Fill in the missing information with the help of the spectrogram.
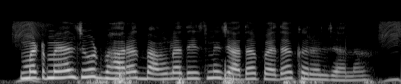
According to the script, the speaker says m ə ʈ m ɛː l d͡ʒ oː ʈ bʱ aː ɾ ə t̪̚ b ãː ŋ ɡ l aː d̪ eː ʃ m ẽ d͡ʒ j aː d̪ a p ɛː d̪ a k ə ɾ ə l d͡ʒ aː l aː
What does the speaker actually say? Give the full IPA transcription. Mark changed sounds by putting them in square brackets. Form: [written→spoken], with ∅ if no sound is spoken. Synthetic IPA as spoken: m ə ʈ m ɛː l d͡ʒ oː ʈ bʱ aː ɾ ə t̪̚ b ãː ŋ ɡ l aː d̪ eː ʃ m ẽ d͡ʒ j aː d̪ a p ɛː d̪ a k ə ɾ ə l d͡ʒ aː l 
